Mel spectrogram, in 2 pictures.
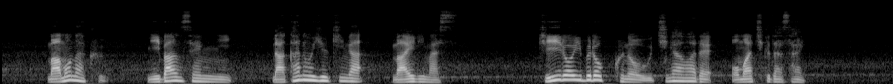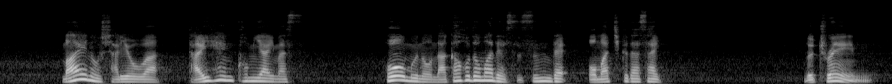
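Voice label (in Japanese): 接近放送, 中野行 (混雑付帯), 男声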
